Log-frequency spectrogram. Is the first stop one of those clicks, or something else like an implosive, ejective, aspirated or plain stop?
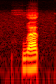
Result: plain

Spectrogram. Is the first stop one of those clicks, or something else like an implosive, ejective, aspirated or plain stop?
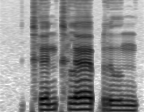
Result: aspirated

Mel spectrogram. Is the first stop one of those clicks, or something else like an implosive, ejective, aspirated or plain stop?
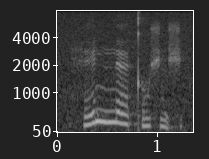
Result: ejective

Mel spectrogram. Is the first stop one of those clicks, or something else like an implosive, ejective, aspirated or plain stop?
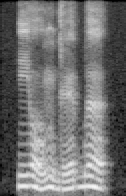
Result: plain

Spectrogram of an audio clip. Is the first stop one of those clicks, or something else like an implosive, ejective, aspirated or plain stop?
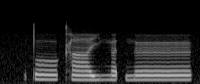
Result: plain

